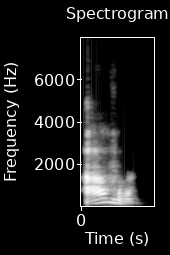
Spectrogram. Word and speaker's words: Havre: So Havre.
